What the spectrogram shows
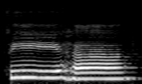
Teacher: ഫിന്റെ മഹ്റജ് മേലെ മുൻപല്ലിന്റെ അറ്റം താഴെ ചുണ്ടിന്റെ ഉൾവശത്ത് നനഞ്ഞ ഭാഗത്ത് വെച്ചിട്ട് ഉച്ചരിക്കട്ടോ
